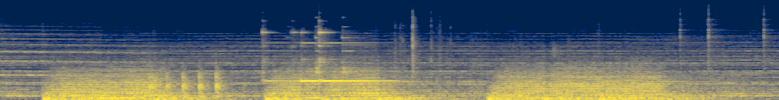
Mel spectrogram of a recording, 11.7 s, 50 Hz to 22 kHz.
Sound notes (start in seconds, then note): 2.4 knocking; 4.0 doorbell ringing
